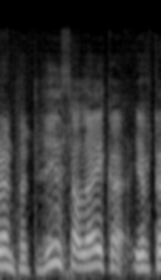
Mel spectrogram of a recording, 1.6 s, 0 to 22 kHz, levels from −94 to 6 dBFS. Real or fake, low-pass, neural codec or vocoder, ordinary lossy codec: fake; 14.4 kHz; codec, 44.1 kHz, 7.8 kbps, DAC; AAC, 64 kbps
